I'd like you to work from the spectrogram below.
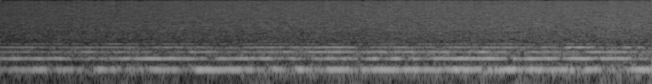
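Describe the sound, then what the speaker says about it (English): Dark sustained synth drone sample in A minor, left unprocessed, with steady layered low tones holding at an even, continuous level throughout. "I went into Splice and I found this drone sound."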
